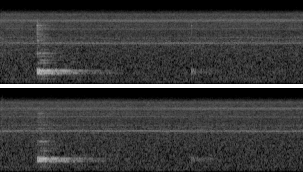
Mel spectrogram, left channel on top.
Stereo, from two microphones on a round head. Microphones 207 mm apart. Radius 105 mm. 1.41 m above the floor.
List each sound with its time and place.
0.4 s a cowbell: 70° left (ahead or behind), 0.9 m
